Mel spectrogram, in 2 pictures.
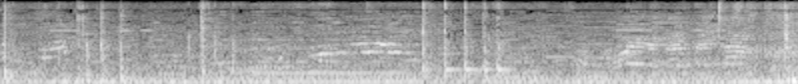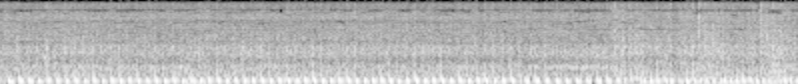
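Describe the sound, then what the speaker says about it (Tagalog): A motorcycle engine at a motorcycle repair shop is started and settles into a loud, steady, close idle, with a voice talking over background noise before it catches. "sinali naman natin dito sa motor na to para mapaandar na natin"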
